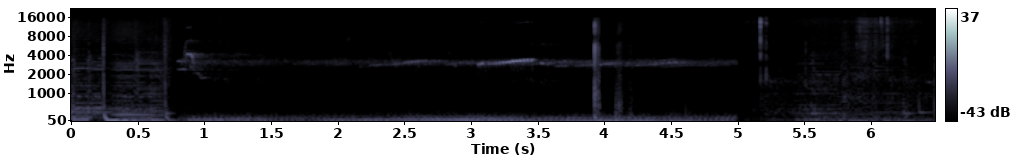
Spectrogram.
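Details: Red-headed woodpeckers, probably five or six family groups, give a dry, trilled rattle like a gray tree frog for about four seconds; State Game Lands 169 near Newville, Pennsylvania, around 8 a.m. after a day of rain.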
